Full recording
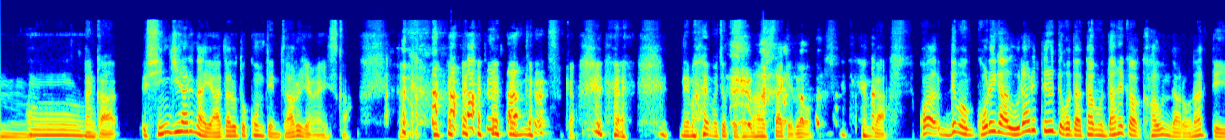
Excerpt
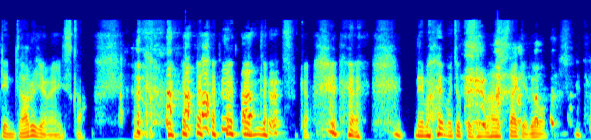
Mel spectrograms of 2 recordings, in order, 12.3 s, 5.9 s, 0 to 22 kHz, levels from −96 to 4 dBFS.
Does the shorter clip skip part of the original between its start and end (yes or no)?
no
